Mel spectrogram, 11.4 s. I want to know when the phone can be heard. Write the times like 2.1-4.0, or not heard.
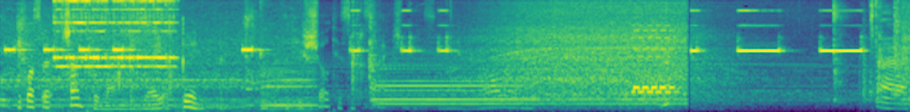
0.2-2.2, 7.9-8.6.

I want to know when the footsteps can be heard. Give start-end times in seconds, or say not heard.
not heard.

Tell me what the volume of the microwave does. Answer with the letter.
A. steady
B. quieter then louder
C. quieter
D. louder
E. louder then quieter
A.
